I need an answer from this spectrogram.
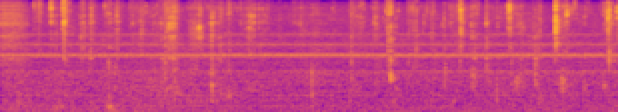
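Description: Close-miked chewing and wet mouth sounds of a person eating seedless green Muscat grapes, with a few small sharp clicks and squishes as the grapes are bitten.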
